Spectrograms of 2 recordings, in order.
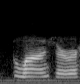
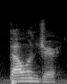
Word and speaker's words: Belanger: I mean, I was talking to, and you guys know him, Jeff Belanger, or however the heck he says his last name. He and I were joking. – We like to say Bellinger, just because that's the worst way to pronounce it.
